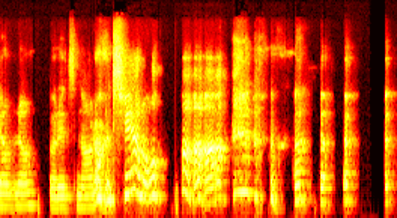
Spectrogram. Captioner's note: laughs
